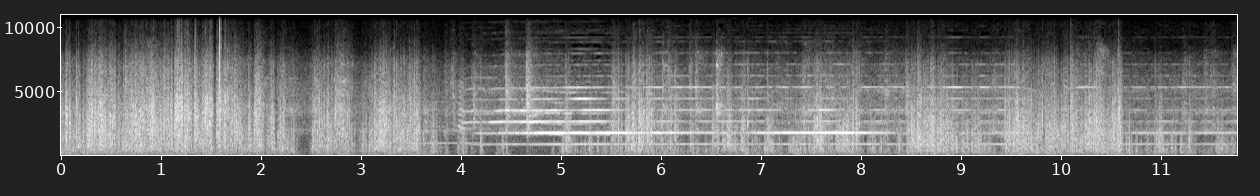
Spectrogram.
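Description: Wind buffeting the microphone over the running noise of a moving passenger train. About four seconds in, a steady high-pitched whine starts and holds for about four seconds, then returns near the end.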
